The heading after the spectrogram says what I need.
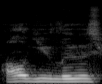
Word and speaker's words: allulose: flavoring you know the allulose that's in here all you lose remember that's how it's spelled is a sweetener that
